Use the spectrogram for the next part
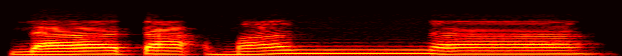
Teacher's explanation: جب نون کو مشدد دیکھیں، یہاں دو نون ہے نا، ایک میم سے نون کو ملا رہے ہیں تب منہ کو گول کرنا ہے، اور جب نون کو الف کے ساتھ ملا کے پڑھ رہے تب منہ کو گول نہیں رکھنا ہے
